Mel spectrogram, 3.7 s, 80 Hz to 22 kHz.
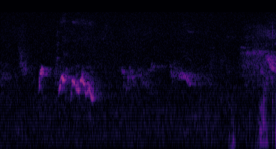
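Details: Red-whiskered bulbul, trapping with a decoy, Hòa Bình, 18 November 2017: a loud warbled phrase of quick descending notes, a drawn-out whistle, then a man's voice at the end.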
